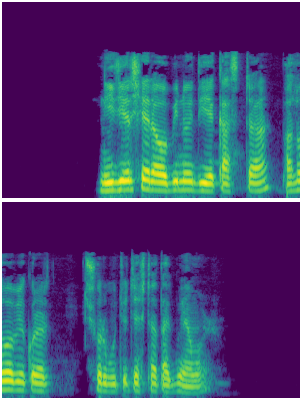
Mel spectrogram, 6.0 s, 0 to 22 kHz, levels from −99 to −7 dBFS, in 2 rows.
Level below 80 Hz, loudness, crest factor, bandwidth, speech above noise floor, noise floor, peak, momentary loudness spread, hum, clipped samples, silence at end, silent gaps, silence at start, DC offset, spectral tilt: -58 dBFS; -17 LUFS; 16 dB; 8 kHz; over 74 dB; under -90 dBFS; -2 dBFS; 12 LU; none; under 0.1%; 0.95 s; none; 1 s; under 0.1%; -5 dB/octave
